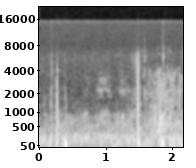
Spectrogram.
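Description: Wading through shallow seawater: sloshing water with a few sharp knocks, the clearest near the start and about one and a half seconds in.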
